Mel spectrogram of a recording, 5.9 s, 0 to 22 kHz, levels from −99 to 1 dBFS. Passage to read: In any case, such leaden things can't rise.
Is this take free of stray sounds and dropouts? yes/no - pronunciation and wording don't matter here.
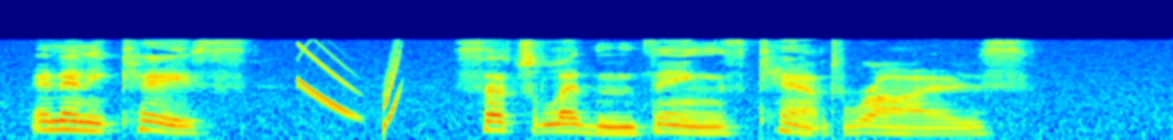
no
